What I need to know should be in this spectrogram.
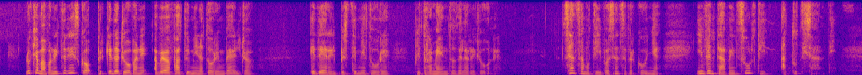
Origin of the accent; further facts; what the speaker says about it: Umbria, Italy; Quando ero piccola nel mio paese umbro, cattolicissimo, nell'alta valle del Tevere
